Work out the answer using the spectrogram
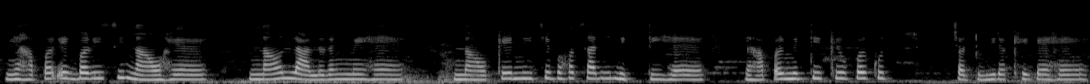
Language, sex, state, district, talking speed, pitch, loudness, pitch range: Hindi, female, Bihar, Saran, 165 wpm, 230 Hz, -27 LUFS, 220-270 Hz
